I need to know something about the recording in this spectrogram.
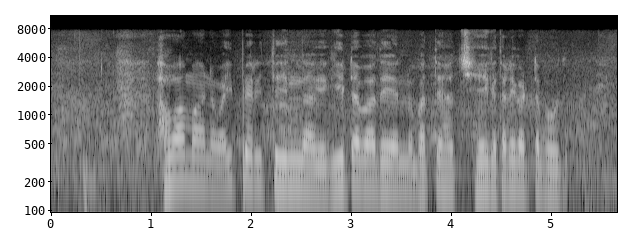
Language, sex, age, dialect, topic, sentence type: Kannada, male, 18-24, Coastal/Dakshin, agriculture, question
